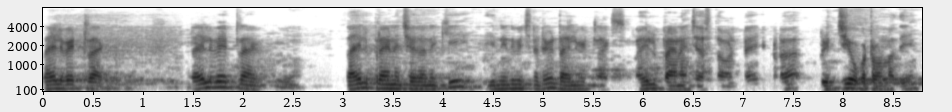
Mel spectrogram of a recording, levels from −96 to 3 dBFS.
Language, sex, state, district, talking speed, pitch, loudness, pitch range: Telugu, male, Andhra Pradesh, Guntur, 125 wpm, 145 Hz, -16 LUFS, 130-170 Hz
